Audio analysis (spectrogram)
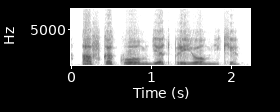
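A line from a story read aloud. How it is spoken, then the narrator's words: Sad. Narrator (Russian): Она не допрашивала, ее голос звучал печально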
